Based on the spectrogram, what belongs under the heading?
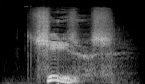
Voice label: reaction negative, survivor voice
